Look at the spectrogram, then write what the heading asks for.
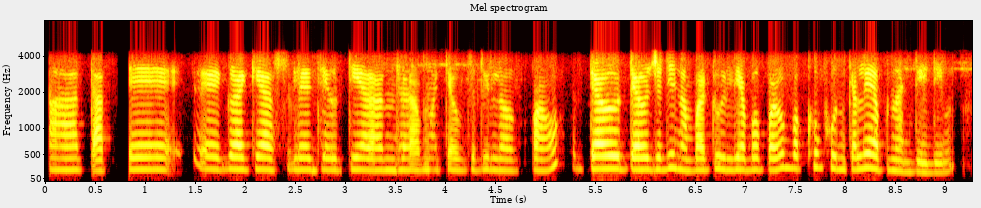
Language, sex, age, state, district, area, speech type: Assamese, female, 60+, Assam, Tinsukia, rural, conversation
